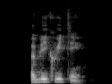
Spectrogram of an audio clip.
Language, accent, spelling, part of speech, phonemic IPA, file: French, France, obliquité, noun, /ɔ.bli.kɥi.te/, LL-Q150 (fra)-obliquité.wav
- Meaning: 1. obliqueness 2. obliquity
